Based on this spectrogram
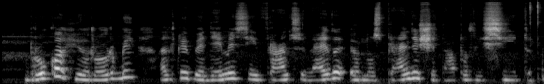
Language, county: Lithuanian, Alytus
